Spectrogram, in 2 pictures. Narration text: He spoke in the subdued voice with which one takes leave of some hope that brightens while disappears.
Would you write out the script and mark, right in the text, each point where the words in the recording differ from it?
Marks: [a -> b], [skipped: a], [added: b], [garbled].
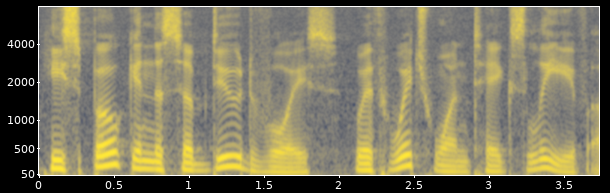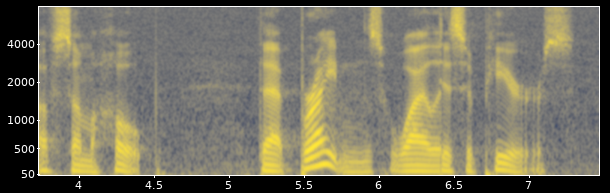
He spoke in the subdued voice with which one takes leave of some hope that brightens while disappears.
